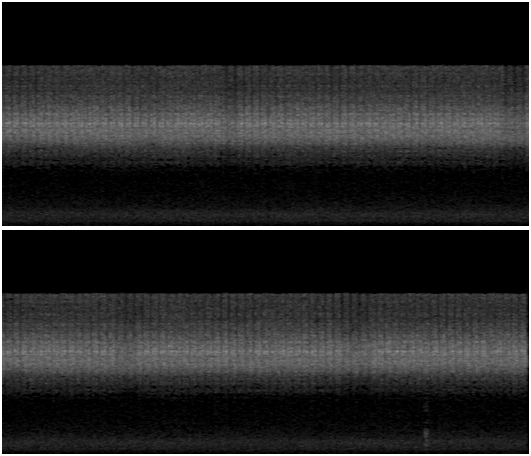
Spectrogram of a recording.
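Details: Night insects calling in the dark: a dense, steady, very high-pitched shrill trill that pulses rapidly and runs unbroken through the whole stretch, with no other sounds.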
